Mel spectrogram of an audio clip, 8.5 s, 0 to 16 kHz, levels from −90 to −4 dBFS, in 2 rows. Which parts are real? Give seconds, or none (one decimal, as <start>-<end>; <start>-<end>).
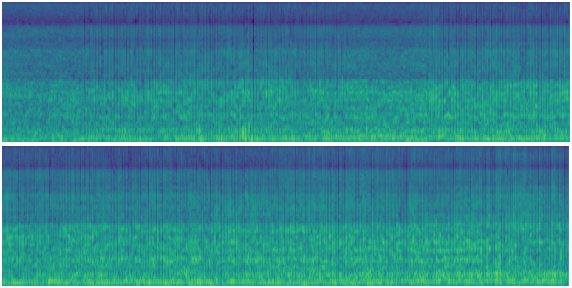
0.0-0.6; 2.6-3.2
